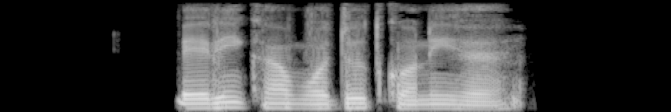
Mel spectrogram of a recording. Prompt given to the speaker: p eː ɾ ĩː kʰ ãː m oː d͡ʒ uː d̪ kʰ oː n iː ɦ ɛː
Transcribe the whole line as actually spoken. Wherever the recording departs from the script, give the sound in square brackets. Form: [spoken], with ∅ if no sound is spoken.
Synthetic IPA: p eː ɾ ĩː kʰ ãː m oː d͡ʒ uː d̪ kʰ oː n iː ɦ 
